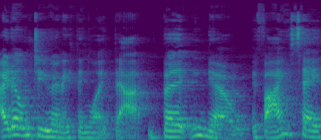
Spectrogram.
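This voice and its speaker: Amid noticeable background noise and audible room echo, a woman with a fairly low voice speaks fairly slowly in an animated tone with lively intonation. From Italian-American family. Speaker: reality TV recap vlogger. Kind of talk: casual rant. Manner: animated, rambling with self-corrections.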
